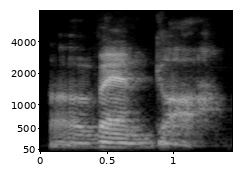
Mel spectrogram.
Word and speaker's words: Van Gogh: did not a god people always mispronounce his name van Gogh yeah his name is Van Gogh not van Gogh but yeah but Rembrandt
